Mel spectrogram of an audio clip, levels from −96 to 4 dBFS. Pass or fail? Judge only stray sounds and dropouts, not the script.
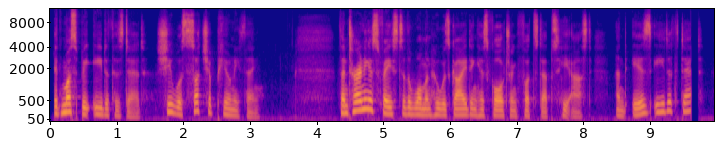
fail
